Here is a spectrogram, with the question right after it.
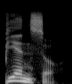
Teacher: The stress is on the front, on the stem. And because that syllable is stressed, it changes.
